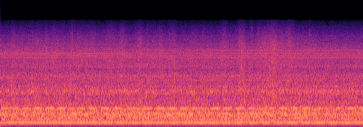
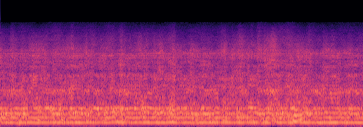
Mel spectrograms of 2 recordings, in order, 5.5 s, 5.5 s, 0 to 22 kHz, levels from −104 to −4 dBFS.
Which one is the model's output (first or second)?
second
